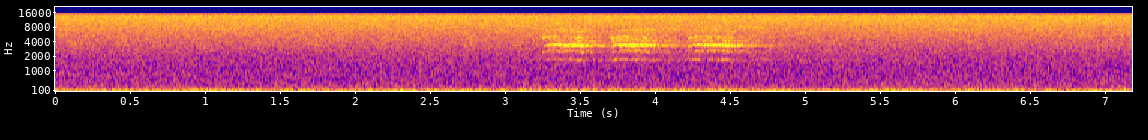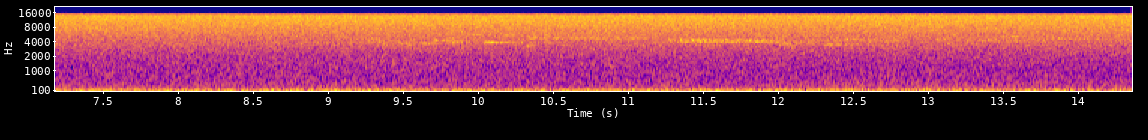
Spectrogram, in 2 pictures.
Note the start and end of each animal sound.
[3.12, 4.75] Blue Jay (Cyanocitta cristata)
[9.24, 14.36] Winter Wren (Troglodytes hiemalis)

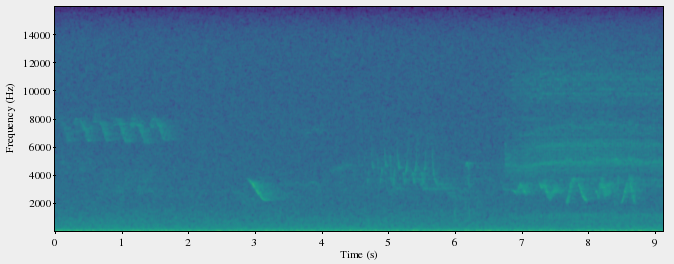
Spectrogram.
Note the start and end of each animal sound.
[0.00, 1.84] Black-and-white Warbler (Mniotilta varia)
[2.81, 3.28] Veery (Catharus fuscescens)
[4.33, 6.14] Chestnut-sided Warbler (Setophaga pensylvanica)
[6.63, 9.05] Scarlet Tanager (Piranga olivacea)
[6.72, 9.13] Red Squirrel (Tamiasciurus hudsonicus)

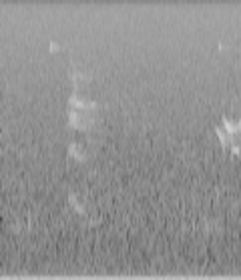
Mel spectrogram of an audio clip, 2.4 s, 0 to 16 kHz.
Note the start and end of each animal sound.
[0.63, 1.05] Yellow-bellied Sapsucker (Sphyrapicus varius)
[2.05, 2.41] American Robin (Turdus migratorius)

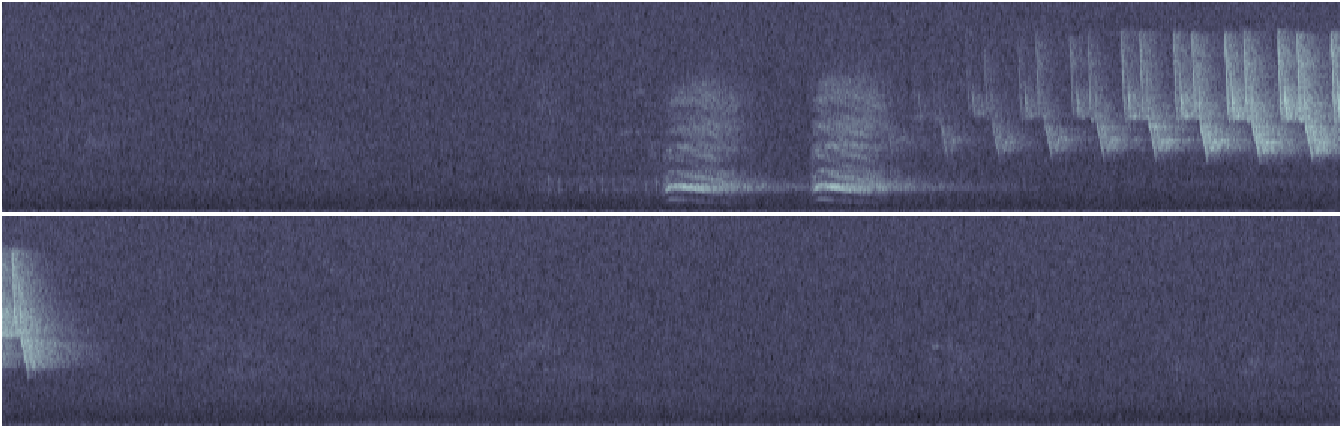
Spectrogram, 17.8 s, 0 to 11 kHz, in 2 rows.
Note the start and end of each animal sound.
[0.00, 17.84] Red-eyed Vireo (Vireo olivaceus)
[4.15, 6.23] American Crow (Corvus brachyrhynchos)
[6.15, 9.92] Ovenbird (Seiurus aurocapilla)

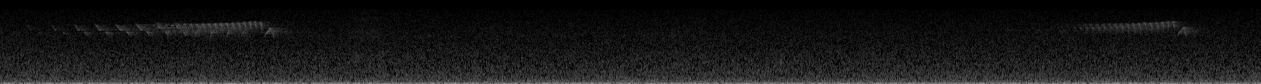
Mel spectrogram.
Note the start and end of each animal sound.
[0.00, 2.91] Nashville Warbler (Leiothlypis ruficapilla)
[1.23, 2.86] Northern Parula (Setophaga americana)
[10.52, 12.06] Northern Parula (Setophaga americana)

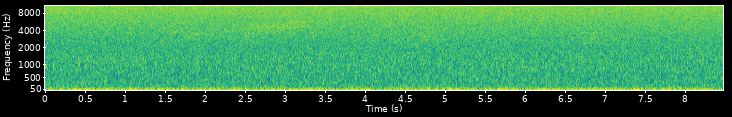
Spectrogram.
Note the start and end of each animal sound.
[1.31, 3.65] Black-throated Blue Warbler (Setophaga caerulescens)

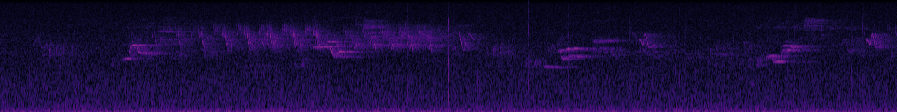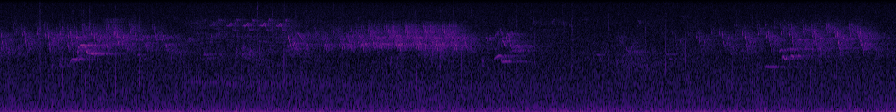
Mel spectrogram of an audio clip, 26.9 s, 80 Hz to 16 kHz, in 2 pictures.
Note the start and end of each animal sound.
[0.40, 1.19] Wood Thrush (Hylocichla mustelina)
[1.56, 2.83] Wood Thrush (Hylocichla mustelina)
[2.18, 6.73] Ovenbird (Seiurus aurocapilla)
[4.34, 5.75] Wood Thrush (Hylocichla mustelina)
[7.75, 9.46] Wood Thrush (Hylocichla mustelina)
[9.47, 10.07] Blue-headed Vireo (Vireo solitarius)
[10.38, 12.53] Wood Thrush (Hylocichla mustelina)
[12.77, 13.52] Blue-headed Vireo (Vireo solitarius)
[13.22, 16.27] Ovenbird (Seiurus aurocapilla)
[14.47, 15.34] Wood Thrush (Hylocichla mustelina)
[16.18, 18.05] Black-and-white Warbler (Mniotilta varia)
[16.40, 19.41] Red Squirrel (Tamiasciurus hudsonicus)
[17.67, 18.16] Blue-headed Vireo (Vireo solitarius)
[18.33, 20.84] Ovenbird (Seiurus aurocapilla)
[20.67, 21.64] Wood Thrush (Hylocichla mustelina)
[23.82, 26.90] Ovenbird (Seiurus aurocapilla)
[24.97, 25.82] Wood Thrush (Hylocichla mustelina)

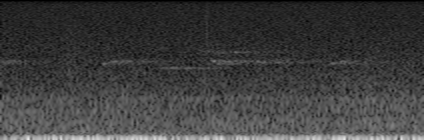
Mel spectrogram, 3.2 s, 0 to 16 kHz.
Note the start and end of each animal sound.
[1.12, 2.29] Hermit Thrush (Catharus guttatus)

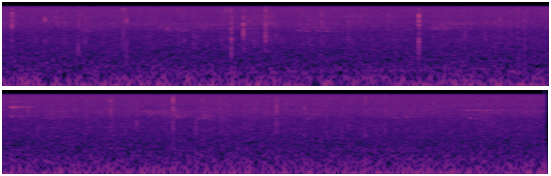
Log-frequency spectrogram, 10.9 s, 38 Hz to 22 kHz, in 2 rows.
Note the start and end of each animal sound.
[0.00, 10.94] Red-eyed Vireo (Vireo olivaceus)
[5.43, 5.85] Rose-breasted Grosbeak (Pheucticus ludovicianus)

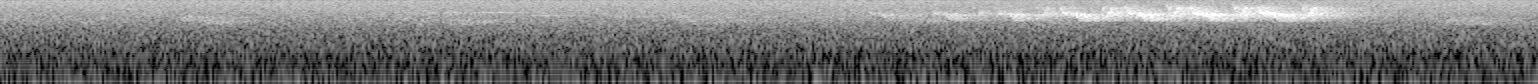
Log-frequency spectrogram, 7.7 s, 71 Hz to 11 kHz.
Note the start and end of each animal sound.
[0.00, 7.69] Red-eyed Vireo (Vireo olivaceus)
[1.97, 3.16] Black-throated Green Warbler (Setophaga virens)
[4.27, 6.93] Ovenbird (Seiurus aurocapilla)

